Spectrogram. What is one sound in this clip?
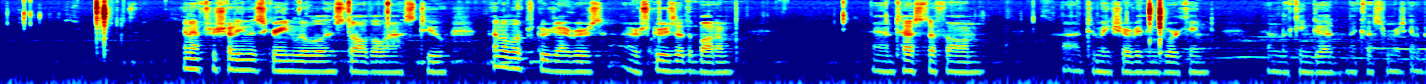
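Small plastic parts click into place.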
